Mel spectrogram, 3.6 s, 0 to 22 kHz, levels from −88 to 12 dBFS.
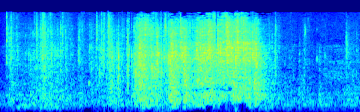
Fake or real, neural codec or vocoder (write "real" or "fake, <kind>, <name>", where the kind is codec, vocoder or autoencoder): real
